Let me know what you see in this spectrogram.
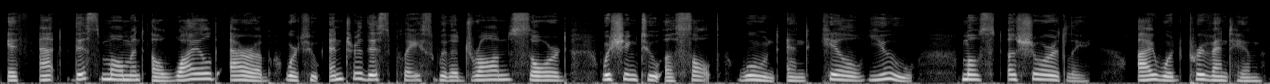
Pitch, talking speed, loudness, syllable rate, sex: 200 Hz, 135 wpm, -19 LUFS, 3.9 syllables/s, female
